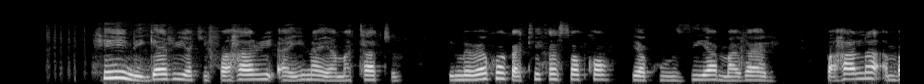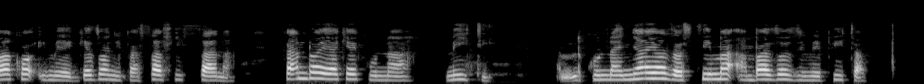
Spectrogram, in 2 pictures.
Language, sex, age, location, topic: Swahili, female, 36-49, Nairobi, finance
